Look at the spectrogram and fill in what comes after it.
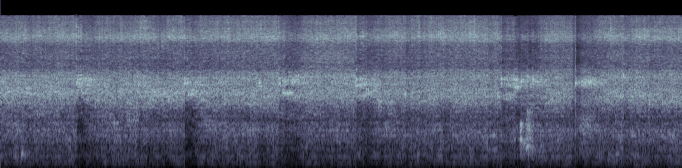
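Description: Chicken pieces sizzling steadily in hot oil in a wok, with a metal spatula scraping and knocking against the pan about once a second as they are stirred.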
